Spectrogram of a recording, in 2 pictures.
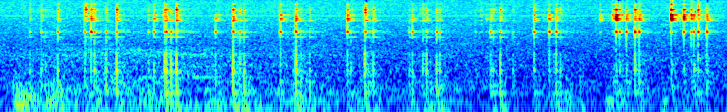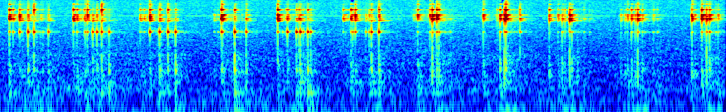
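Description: Long painted nails tap on the sides of an empty, medium, ribbed clear glass jar with a ceramic lid. The result is a quiet series of bright, high glassy clicks and clinks in an irregular rhythm, each dying away almost at once. It starts as a soft, dense patter and gives way to sharper, more spaced-out taps.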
